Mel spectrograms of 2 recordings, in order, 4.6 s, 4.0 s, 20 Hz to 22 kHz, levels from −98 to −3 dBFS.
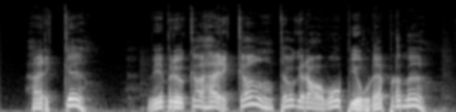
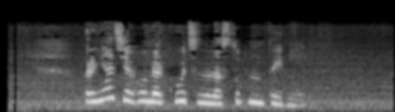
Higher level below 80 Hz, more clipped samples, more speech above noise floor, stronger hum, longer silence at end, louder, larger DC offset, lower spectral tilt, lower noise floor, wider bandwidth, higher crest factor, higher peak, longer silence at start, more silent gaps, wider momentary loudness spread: first, -40 dBFS vs -66 dBFS; neither; about the same, 29 dB vs 27 dB; neither; second, 0.2 s vs 0.9 s; about the same, -24 LUFS vs -22 LUFS; neither; first, -9 dB/octave vs -4 dB/octave; first, -52 dBFS vs -48 dBFS; first, 13 kHz vs 11 kHz; about the same, 16 dB vs 18 dB; about the same, -6 dBFS vs -6 dBFS; about the same, 0.3 s vs 0.25 s; neither; second, 6 LU vs 22 LU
